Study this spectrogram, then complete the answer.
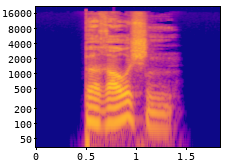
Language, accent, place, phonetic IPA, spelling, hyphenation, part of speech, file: German, Germany, Berlin, [bəˈʁaʊ̯ʃn̩], berauschen, be‧rau‧schen, verb, De-berauschen.ogg
- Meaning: to intoxicate, to inebriate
